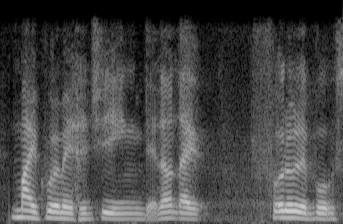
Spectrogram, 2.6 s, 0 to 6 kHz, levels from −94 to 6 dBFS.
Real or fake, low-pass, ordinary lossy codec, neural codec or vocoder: fake; 5.4 kHz; none; codec, 16 kHz in and 24 kHz out, 0.6 kbps, FocalCodec, streaming, 2048 codes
